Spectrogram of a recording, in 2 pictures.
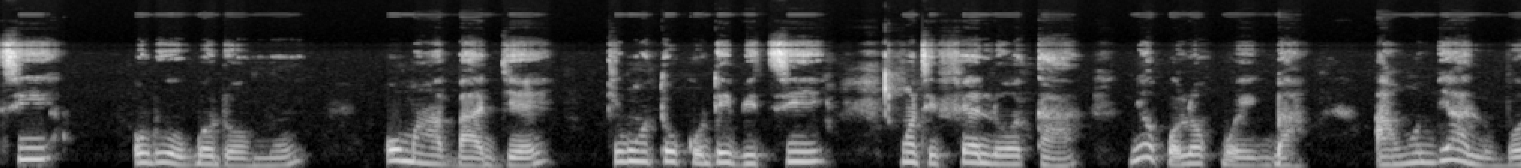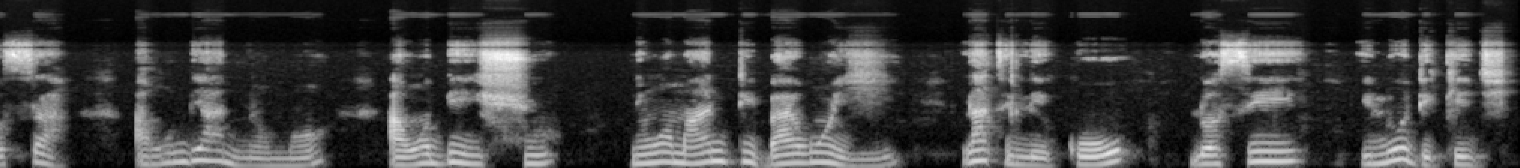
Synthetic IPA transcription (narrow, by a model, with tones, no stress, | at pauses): ti˦ | o˧ɾu˧o˨ɡ͡bɔ˧dɔ˨mũ˨˦ | o˦mãː˧ba˨d͡ʒɛ˨˦ | ki˦w̃ɔ̃˦to˦ko˧de˦bi˧ti˦ | w̃ɔ̃˦ti˧fɛ˦lɔ˧ta˨˦ | nĩ˦ɔ˦˨k͡pɔ˨lɔ˧k͡pɔ̰˨i˨ɡ͡ba˨ | a˨w̃ɔ̃˧bi˦a˦˨lu˨bɔ˨˦sa˦˨ | a˨w̃ɔ̃˧bi˦a˦˨n˨ɔ̃˨mɔ̃˨˦ | a̰˦˨w̃ɔ̃˧bi˦i˧ʃu˧ | nĩ˧w̃ɔ̃˦mãː˨˧n̩˦di˦˨ba˨˦w̃ɔ̃˦˨ji˨˦ | la˦ti˧le˨ko˨˦ | lɔ˧si˦ | i˧lu˨˦o˦˨de˨ke˧d͡ʒi˨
